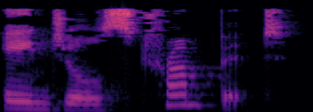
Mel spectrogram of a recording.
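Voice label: "angels trumpet", English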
